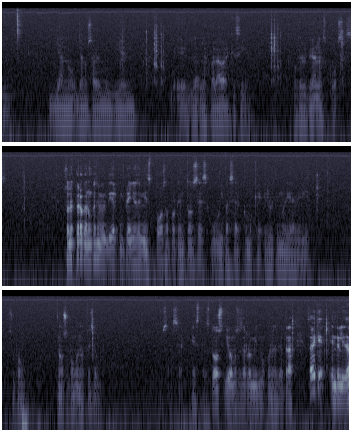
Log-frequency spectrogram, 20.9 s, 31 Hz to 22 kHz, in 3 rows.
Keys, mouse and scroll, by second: 2.0 shift+click, 2.8 alt+shift+Tab, 5.2 alt+Tab, 5.2-6.3 alt+drag, 6.4 shift+click, 6.4-7.8 shift+middle drag, 8.8 click, 11.0 right click, 11.6-12.6 middle drag, 12.6 scroll up 1, 13.1-15.4 shift+middle drag, 16.6 shift+right click, 17.2 shift+middle click, 18.3-19.3 middle drag, 20.0-20.9 shift+middle drag.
